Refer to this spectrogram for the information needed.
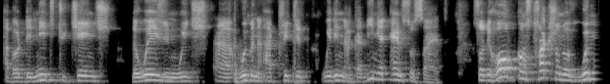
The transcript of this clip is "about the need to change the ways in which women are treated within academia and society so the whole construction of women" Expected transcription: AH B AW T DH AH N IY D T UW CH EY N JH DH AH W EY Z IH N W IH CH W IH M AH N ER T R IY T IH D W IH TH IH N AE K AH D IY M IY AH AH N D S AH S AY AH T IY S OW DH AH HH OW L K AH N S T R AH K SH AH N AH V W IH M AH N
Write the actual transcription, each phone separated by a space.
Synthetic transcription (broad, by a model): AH B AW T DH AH N IY D T UW CH EY N JH DH AH W EY Z IH N W IH CH W IH M AH N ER T R IY T IH D W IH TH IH N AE K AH D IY M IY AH AH N D S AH S AY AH T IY S OW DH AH HH OW L K AH N S T R AH K SH AH N AH V W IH M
